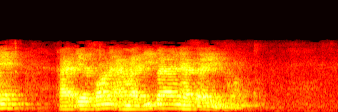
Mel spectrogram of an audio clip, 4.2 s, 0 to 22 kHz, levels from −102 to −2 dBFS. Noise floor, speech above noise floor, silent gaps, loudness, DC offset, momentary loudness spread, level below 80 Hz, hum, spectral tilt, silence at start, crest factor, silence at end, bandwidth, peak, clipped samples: -45 dBFS; 32 dB; none; -14 LUFS; under 0.1%; 15 LU; -64 dBFS; none; -9.5 dB/octave; 0 s; 16 dB; 1 s; 4.9 kHz; 0 dBFS; under 0.1%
